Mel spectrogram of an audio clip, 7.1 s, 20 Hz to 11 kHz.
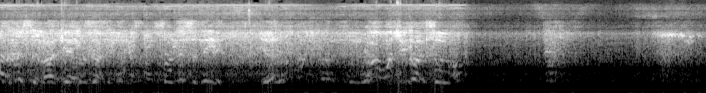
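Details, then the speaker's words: Altona 980-200 pocket radio, about 1995, on original batteries, AM band, before replacing electrolytic capacitors: station audio under a harsh steady hiss and crackle even between words; noise reported over music and speech, cause not yet found. "she described it as uh a sort of noise that came out of the speaker on top of uh any music or speech from a radio station"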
